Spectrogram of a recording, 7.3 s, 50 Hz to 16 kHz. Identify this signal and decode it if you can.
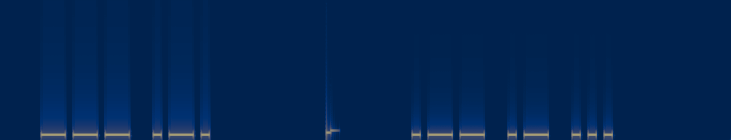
Morse code, heard as a keyed tone, about 15 wpm, 700 Hz. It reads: OR WAS
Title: Sentences from Top 100 Words - New Word Drill - 15wpm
